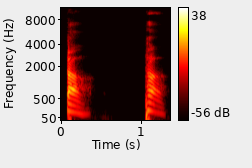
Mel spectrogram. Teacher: तो जीभ जो हमारी है वो पलट के ऊपर लगती है और पूरे मुख में एक वाइब्रेशन होता है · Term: मूर्धा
